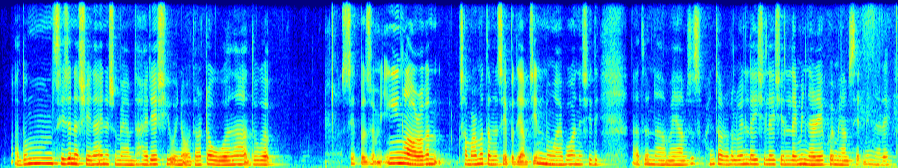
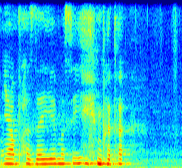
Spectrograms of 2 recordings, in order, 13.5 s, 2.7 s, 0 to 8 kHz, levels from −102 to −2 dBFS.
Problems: background sounds at intervals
